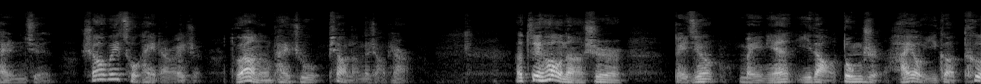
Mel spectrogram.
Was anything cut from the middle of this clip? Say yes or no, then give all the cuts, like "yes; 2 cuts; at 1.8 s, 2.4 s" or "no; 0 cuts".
no; 0 cuts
